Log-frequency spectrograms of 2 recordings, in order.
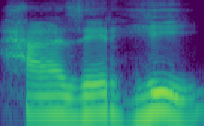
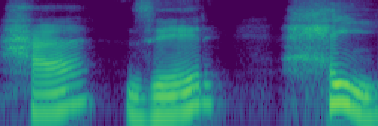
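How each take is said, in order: First: The h is light, with little throat air. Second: The h is breathy, with air from the throat. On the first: The speaker calls it wrong. "যেন এমন না হয় হা জের হি" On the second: The speaker calls it right. "গলার মাঝখান থেকে বাতাস বেশি বের হবে"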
